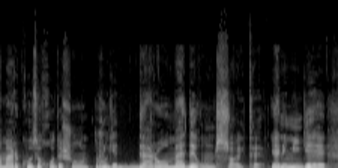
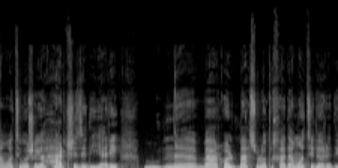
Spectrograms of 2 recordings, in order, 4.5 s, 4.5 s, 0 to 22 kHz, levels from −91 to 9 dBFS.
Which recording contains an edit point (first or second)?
first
